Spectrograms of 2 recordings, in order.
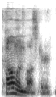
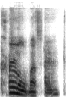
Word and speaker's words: Colin Mustard: Colin mustard. Not Colonel Mustard. Colonial Mustards. Colin Mustard. Is Is it apparent that I purposely made some of these names harder to pronounce cuz your brain wants to say one thing?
